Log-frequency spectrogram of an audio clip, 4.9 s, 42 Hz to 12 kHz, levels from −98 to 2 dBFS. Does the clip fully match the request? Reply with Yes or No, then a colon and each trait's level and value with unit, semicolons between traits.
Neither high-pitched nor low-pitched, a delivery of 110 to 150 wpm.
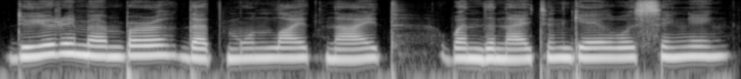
No: high, 205 Hz; slow, 135 wpm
